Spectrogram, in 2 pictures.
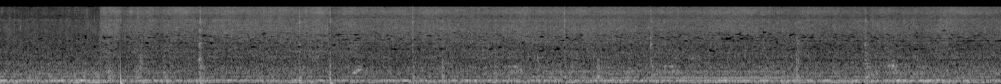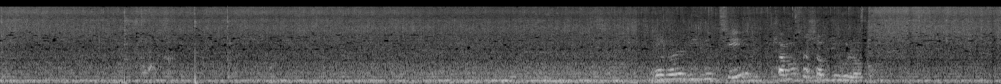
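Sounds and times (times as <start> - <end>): vegetables sizzling in oil: 0.0 - 20.0
spatula stirring in pan: 1.0 - 13.2.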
